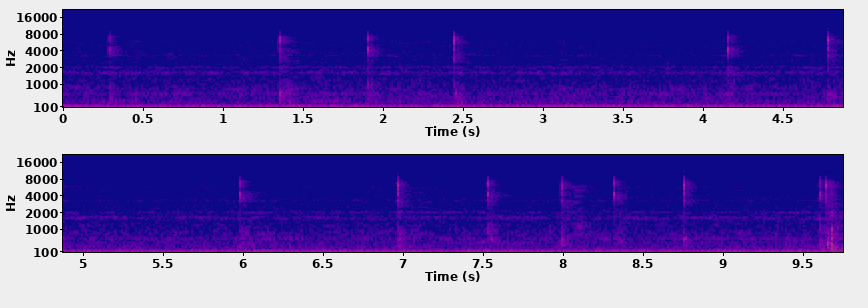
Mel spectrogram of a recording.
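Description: Computer mouse clicking: about a dozen short, sharp, faint clicks at irregular intervals, over a steady low hum.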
